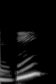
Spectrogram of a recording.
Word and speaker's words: the: ठीक है, अगर द एक वावल से पहले लगे तो वो प्रोनाउंस होता है डी, अदरवाइज कॉन्सोनेंट से पहले वो प्रोनाउंस होता है द.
